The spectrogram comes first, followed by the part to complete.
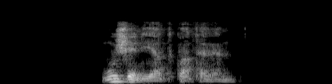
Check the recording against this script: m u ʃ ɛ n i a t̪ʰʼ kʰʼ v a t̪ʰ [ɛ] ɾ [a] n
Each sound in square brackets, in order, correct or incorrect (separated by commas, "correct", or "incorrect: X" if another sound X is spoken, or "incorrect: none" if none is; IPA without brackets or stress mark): correct, incorrect: ɛ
